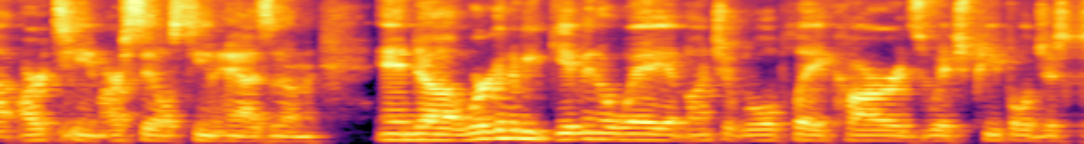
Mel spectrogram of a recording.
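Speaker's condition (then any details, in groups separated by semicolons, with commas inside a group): No condition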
